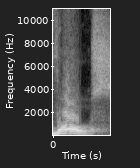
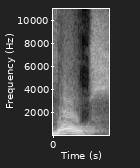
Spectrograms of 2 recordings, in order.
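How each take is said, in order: Both takes have the same delivery.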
